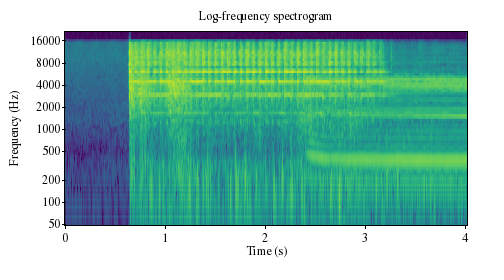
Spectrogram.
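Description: Racecourse starting bell ringing loudly as the starting gate opens for a horse race, cutting in suddenly under a second in and ringing for about two and a half seconds. The race caller then comes in with one long held opening call announcing that the field is off.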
